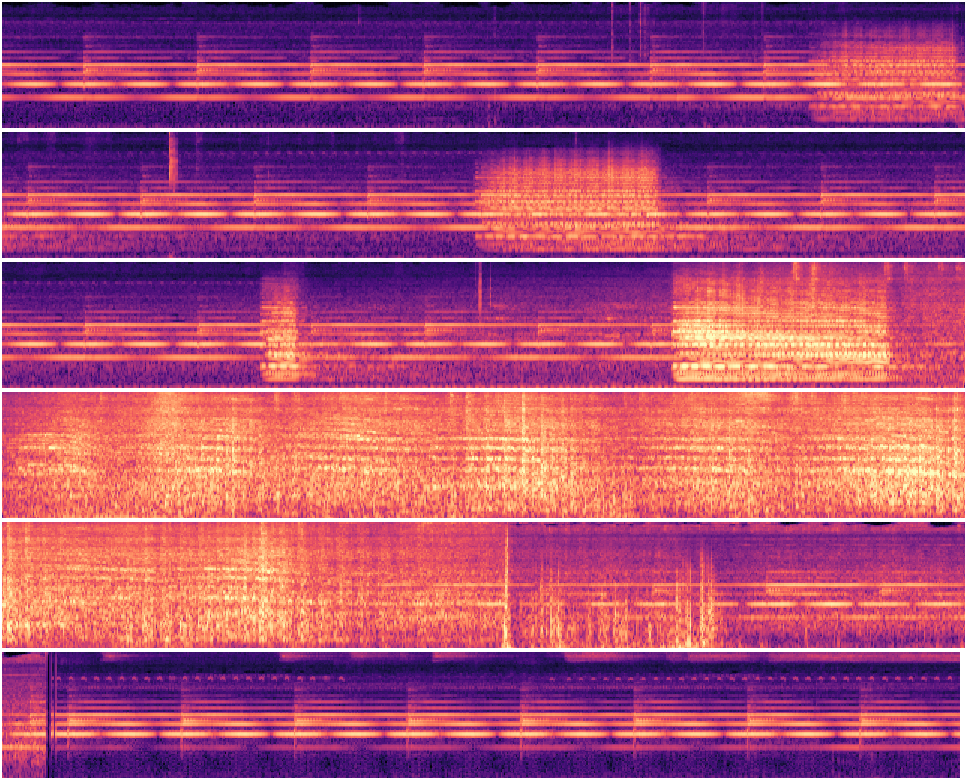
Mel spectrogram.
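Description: Railroad grade-crossing bells ringing in a steady rhythm while an MBTA commuter rail diesel locomotive blows its horn in the long–long–short–long crossing signal. The train then passes with a loud rush of engine and wheels clacking over the rail joints for about ten seconds, and the crossing bells keep ringing after it has gone.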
